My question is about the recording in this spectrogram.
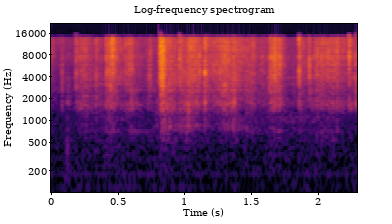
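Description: Small clear plastic zip-lock bags of diamond-painting drills crinkling as they are handled and shuffled, a run of irregular crackles that is busiest about a second in.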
